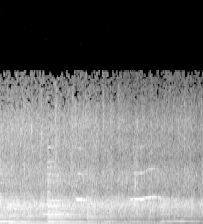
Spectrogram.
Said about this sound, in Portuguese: Pode aplaudir a Jesus.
